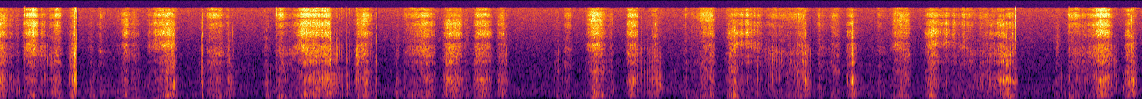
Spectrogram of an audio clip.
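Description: A ballpoint pen tip scratches across lined spiral notebook paper while handwriting. Quiet, dry strokes come in quick uneven bursts, bright and high with little low end, separated by short pauses as the pen lifts.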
